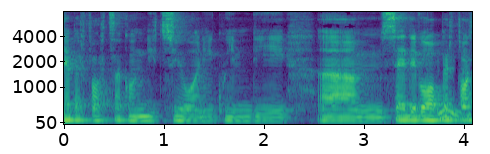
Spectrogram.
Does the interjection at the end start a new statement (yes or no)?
no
